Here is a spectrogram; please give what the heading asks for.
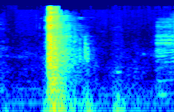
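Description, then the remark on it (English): Door number two opens with a sudden sharp rattle that fades over a moment, followed by two soft low thumps and a faint airy hiss at the end. No one speaks. “Now I'm going to show you very quickly what's behind door number two.”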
